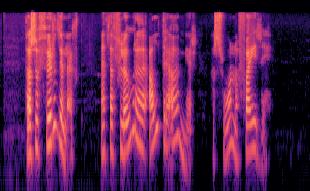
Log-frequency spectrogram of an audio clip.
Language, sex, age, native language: Icelandic, female, 40-49, Icelandic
